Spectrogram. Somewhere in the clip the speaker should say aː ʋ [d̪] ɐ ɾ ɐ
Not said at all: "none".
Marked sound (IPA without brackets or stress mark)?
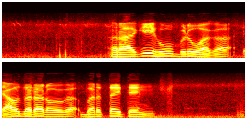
d̪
